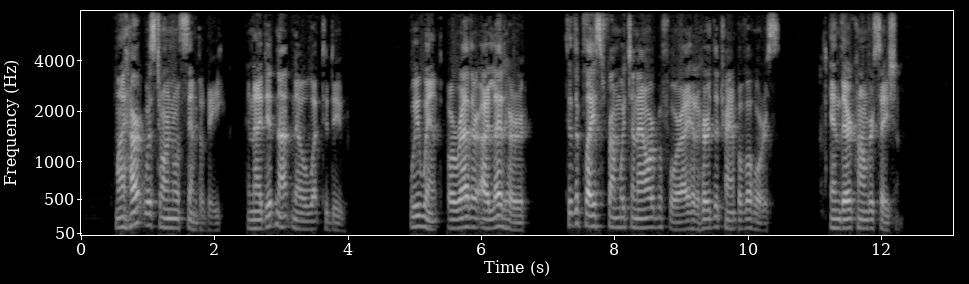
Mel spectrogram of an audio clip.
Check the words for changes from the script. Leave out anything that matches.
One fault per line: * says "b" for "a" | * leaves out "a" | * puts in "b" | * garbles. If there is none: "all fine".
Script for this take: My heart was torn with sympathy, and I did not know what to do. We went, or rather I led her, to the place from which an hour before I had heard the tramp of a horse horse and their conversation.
* leaves out "horse"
